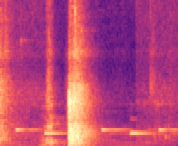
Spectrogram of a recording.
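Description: A door swinging shut, with one loud thud a little under a second in, over background music with sustained tones.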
